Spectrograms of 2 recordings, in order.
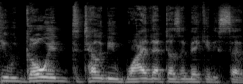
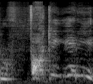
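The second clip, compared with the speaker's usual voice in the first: aggressive chest-out yelling, very high. Showing how one's own yelling sounds: yelling with a lot of bass. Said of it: "I yell with a lot of bass".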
